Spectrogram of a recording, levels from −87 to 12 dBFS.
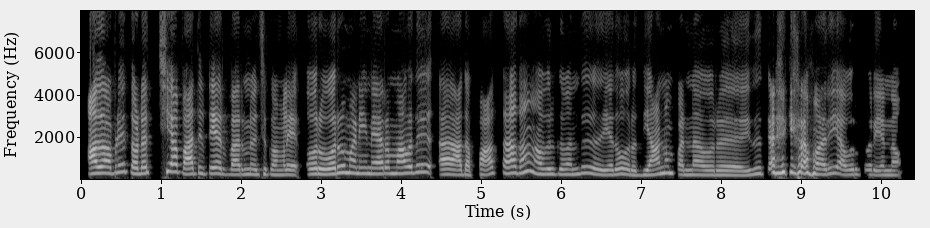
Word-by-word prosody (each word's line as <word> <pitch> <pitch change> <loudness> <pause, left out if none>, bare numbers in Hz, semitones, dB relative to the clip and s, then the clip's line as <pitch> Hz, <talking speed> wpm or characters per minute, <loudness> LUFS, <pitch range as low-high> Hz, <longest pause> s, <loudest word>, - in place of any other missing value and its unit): அத 295 - +9
அப்பிடியே 330 +5 -3
தொடர்ச்சியா 290 +6 +1
பார்த்துட்டே 275 +1 +3
இருப்பாருன்னு 240 -1 -2
வச்சுக்கோங்களேன்! 225 -2 -3 0.2
ஒரு, 260 0 +4
ஒரு 285 +4 +3
மணி 290 -2 -1
நேரமாவது 280 +4 +1 0.3
அ - - +4 0.2
அத 225 0 -2 0.2
பார்த்தாதான் 305 +7 +1
அவருக்கு 255 -1 -3
வந்து 265 +5 -6 0.3
ஏதோ 240 - -2
ஒரு 215 - -4
தியானம் 275 +7 0
பண்ண 220 0 -4 0.2
ஒரு 215 0 -4 0.3
இது 250 +5 -5 0.2
கிடைக்கிற 335 +1 +4
மாரி 250 +3 0
அவருக்கு 230 0 -8
ஒரு 215 - -5
எண்ணம். 210 0 -6
265 Hz, 150 wpm, -23 LUFS, 230-295 Hz, 0.3 s, அத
